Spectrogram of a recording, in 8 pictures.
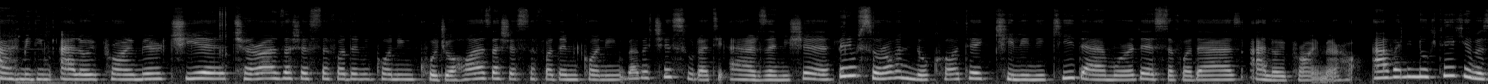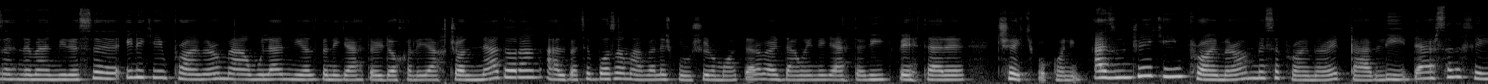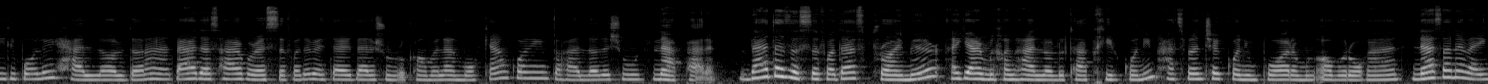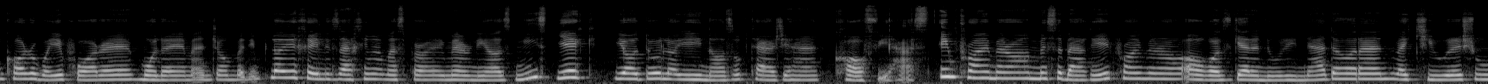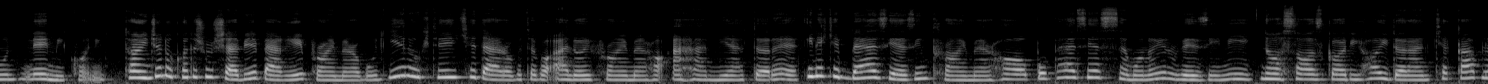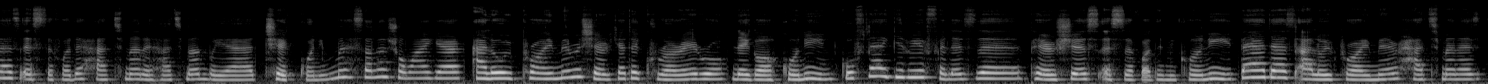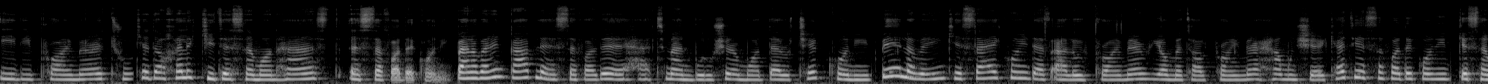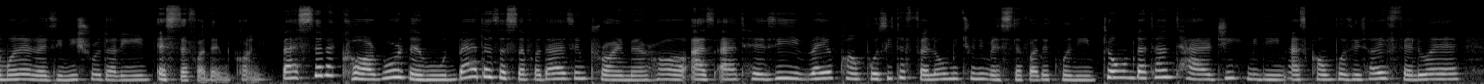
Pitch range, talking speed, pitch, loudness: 215-270 Hz, 145 wpm, 235 Hz, -26 LUFS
